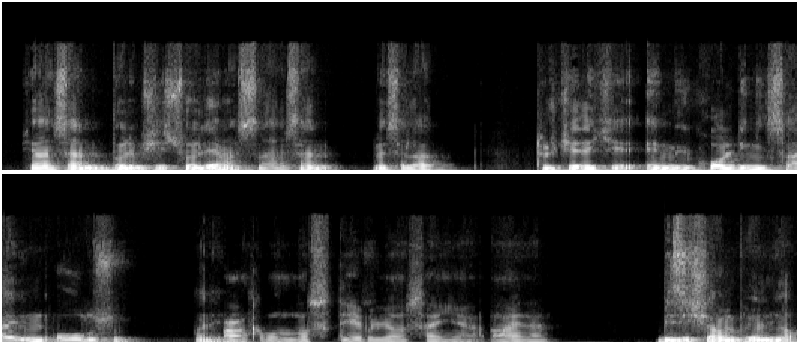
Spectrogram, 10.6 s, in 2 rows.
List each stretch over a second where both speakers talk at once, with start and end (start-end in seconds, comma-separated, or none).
none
